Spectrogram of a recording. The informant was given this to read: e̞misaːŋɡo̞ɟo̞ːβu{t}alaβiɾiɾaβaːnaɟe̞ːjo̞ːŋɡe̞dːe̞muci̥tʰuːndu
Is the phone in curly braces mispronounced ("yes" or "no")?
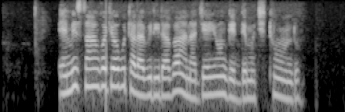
no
